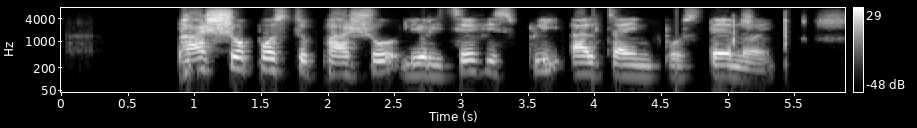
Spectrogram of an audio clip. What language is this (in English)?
Esperanto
